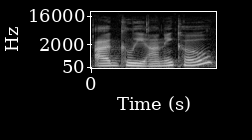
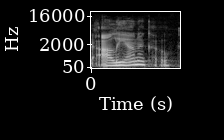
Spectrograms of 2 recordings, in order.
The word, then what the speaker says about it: Aglianico: So what we are going to taste shortly is Aglianico. If you've ever seen this word spelled out, it looks like Aglianico, but they pronounce it Aglianico.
